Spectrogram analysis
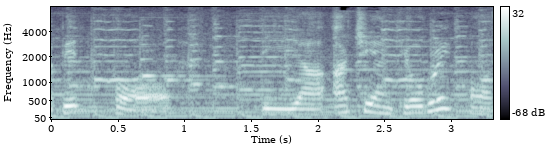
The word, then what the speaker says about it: Kyogre: for the archie and kyogre or some of you guys pronounce this uh kyoga so um right now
